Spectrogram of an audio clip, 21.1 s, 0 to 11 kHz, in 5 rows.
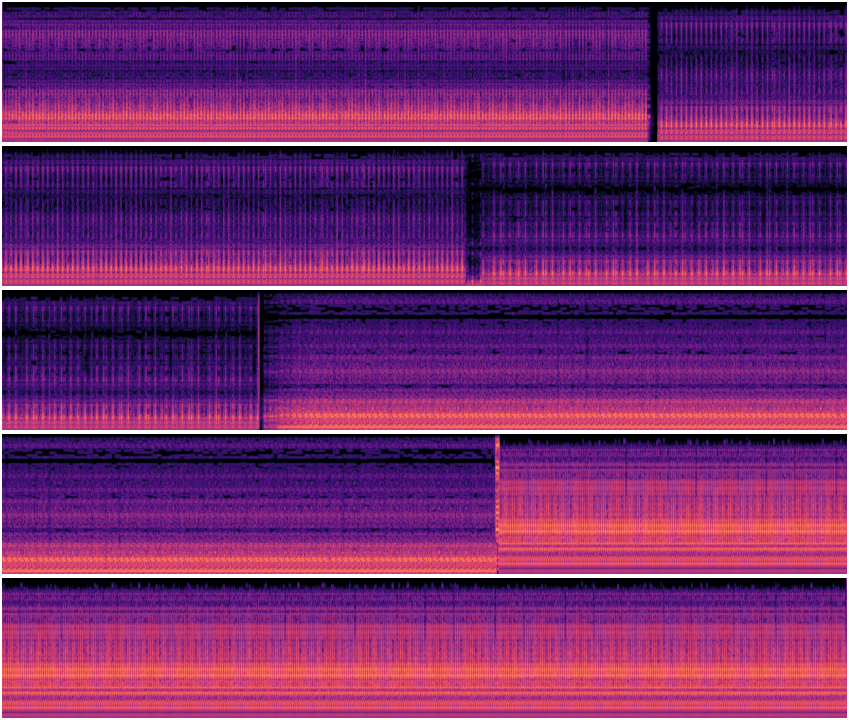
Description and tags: scientific apparatus-cart(03)
The sound is what I know of the tones and general electronic
sounds that scientific instruments make in laboratories.
Partly imagined, partly from documentaries.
